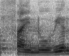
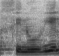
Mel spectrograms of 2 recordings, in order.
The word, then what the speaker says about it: synovial: कुछ लोग सिनोवियल joint को साइनोवियल जॉइंट भी पढ़ते हैं। वैसे जो करेक्ट प्रोनाउंसिएशन है दोस्तों वो सिनोवियल ही है। लेकिन अगर आप साइनोवियल पढ़ लेते हैं तो इसमें आपको कोई प्रॉब्लम नहीं होने वाली है। दोनों ही एक्सेप्टेबल हैं।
